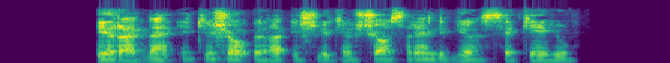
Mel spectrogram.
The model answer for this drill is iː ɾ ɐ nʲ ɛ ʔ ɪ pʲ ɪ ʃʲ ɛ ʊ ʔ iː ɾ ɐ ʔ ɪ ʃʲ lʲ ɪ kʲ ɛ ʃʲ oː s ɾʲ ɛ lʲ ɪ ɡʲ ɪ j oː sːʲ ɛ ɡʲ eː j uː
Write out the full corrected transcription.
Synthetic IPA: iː ɾ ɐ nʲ ɛ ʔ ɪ kʲ ɪ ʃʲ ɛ ʊ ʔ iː ɾ ɐ ʔ ɪ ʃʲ lʲ ɪ kʲ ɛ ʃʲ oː s ɾʲ ɛ lʲ ɪ ɡʲ ɪ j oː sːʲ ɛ kʲ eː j uː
